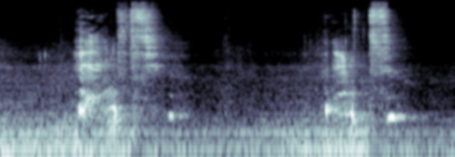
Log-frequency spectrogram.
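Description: Two sneezes, each a quick in-breath followed by a sharp, hissing burst of air; ordinary sneezing.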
